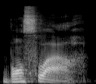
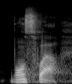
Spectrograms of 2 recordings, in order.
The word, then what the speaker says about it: bonsoir: this is bull SWA are in the back bonsoir bonsoir so now we can say it we rule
